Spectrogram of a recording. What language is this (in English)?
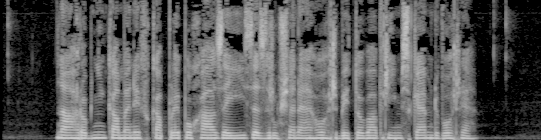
Czech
